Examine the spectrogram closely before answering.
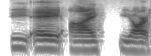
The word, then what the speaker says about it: Baier: So it's my honor today to, in place of Chris, to recognize Baier, who is our guest speaker.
